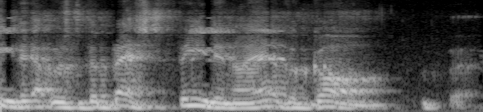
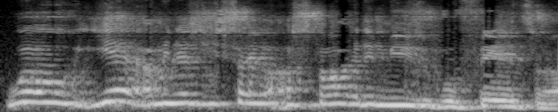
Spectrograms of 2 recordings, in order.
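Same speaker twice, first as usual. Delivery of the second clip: high put-on voice; 12 semitones higher than usual. Comedian answering the host in a squeaky put-on voice. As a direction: answer in a sudden high, jokey voice.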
